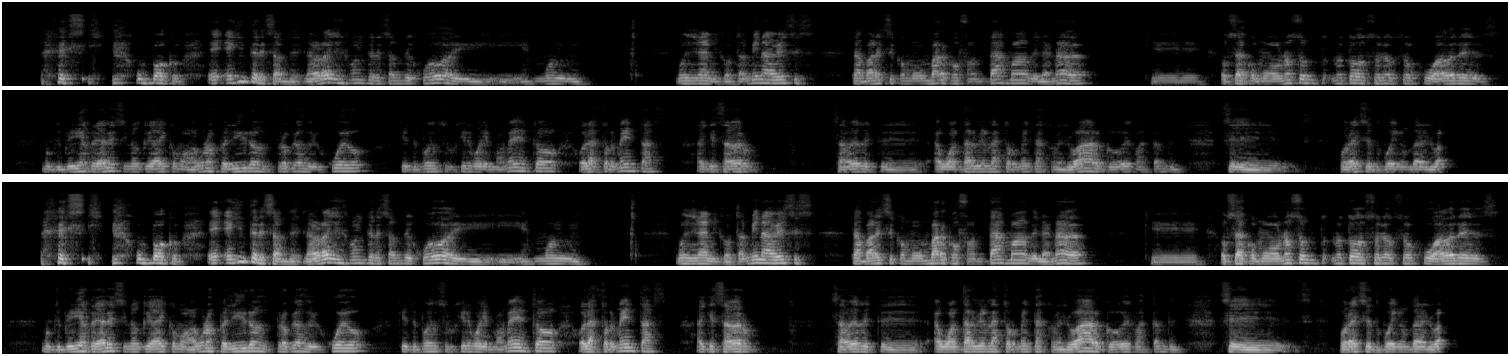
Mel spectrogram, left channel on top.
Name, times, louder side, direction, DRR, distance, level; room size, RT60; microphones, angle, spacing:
voice 1, 0.4-5.8 6.7-8.1 8.5-10.8 11.5-14.9 15.5-18.7 19.1-21.7 22.0-22.6 23.4-28.1 28.4-29.4, right 5 dB, 85° right, 0.4 m, -27 dB
2.4 x 2.4 x 3.6 m
head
